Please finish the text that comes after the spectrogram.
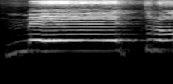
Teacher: Percebam que a sílaba que mais demora a ser pronunciada é tro, metrô. Portanto, tro é a sílaba tônica.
